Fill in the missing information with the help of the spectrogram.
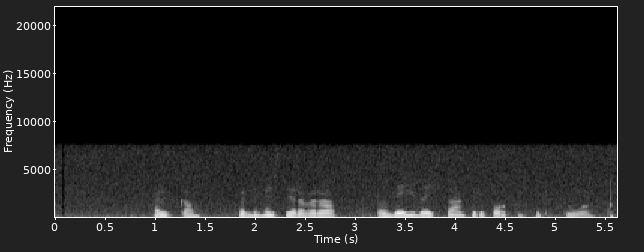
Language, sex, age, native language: Icelandic, female, 18-19, Icelandic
